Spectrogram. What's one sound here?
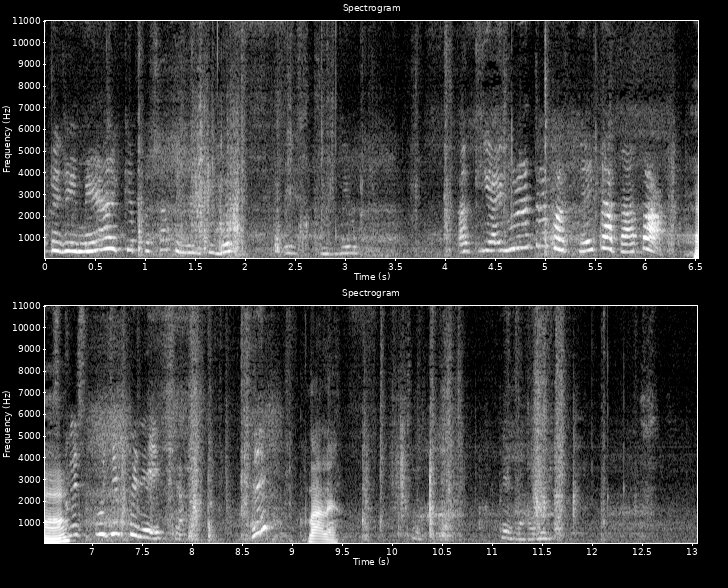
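A young girl chatters and squeals close by.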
